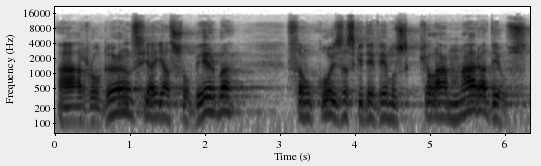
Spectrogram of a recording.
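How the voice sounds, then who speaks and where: Slow, gravelly man preaching in a hall. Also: mid-range voice, lively intonation. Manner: slow, halting delivery with frequent address to the brethren. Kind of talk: sermon. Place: church hall.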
